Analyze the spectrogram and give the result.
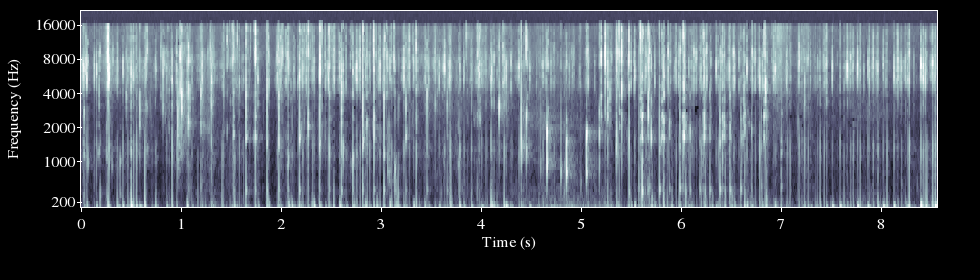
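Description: Fingernails scratch a small, hollow, empty clear plastic dome lid held over the microphone, which is then lifted away by hand at the end. The close scratching comes as a dense, fast run of crackling taps with a heavy, muffled low thump beneath each stroke, with occasional louder bursts throughout.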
